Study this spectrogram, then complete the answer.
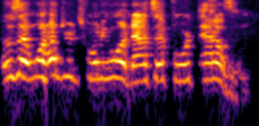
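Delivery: high-pitched mock outrage at the view count; disbelieving outburst. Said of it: "I'm like".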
